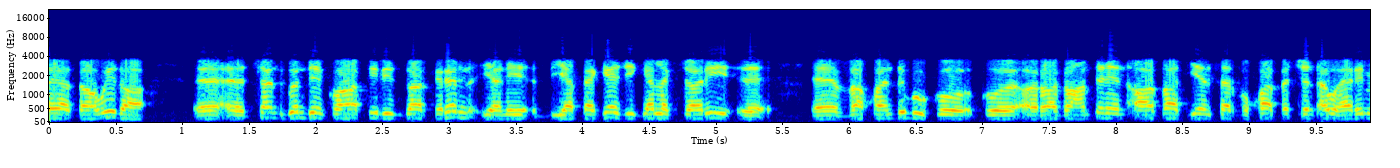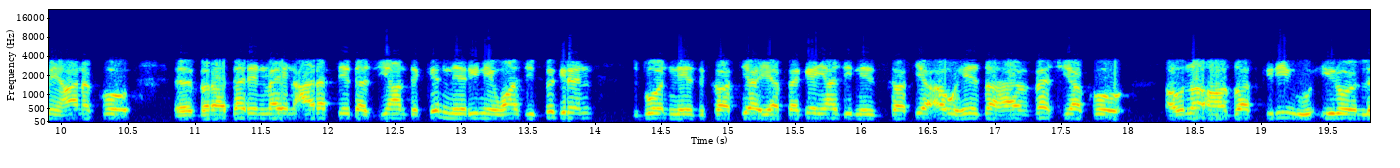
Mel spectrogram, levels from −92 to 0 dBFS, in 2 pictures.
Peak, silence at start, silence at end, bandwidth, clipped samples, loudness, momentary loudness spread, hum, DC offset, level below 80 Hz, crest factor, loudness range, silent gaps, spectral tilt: -18 dBFS; 0 s; 0 s; 5.8 kHz; under 0.1%; -31 LUFS; 4 LU; none; under 0.1%; -86 dBFS; 14 dB; 1 LU; none; -6 dB/octave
